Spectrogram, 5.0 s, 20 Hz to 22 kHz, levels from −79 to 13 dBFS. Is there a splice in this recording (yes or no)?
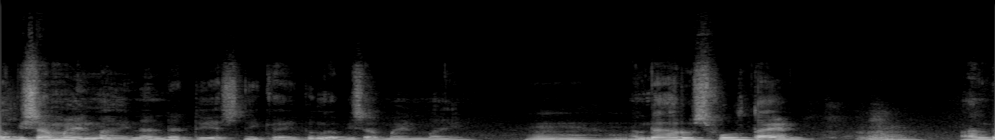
no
